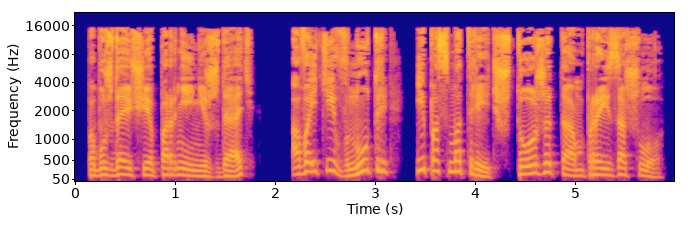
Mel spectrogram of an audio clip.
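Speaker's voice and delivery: ordinary delivery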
